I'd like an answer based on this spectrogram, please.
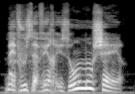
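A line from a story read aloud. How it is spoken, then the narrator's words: Exclaimed. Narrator (French): s'écria-t-il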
